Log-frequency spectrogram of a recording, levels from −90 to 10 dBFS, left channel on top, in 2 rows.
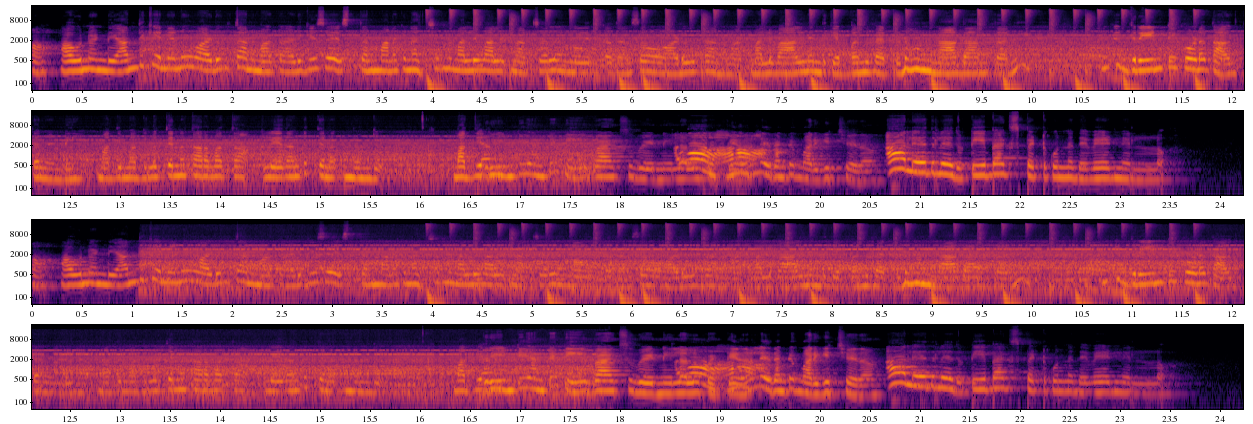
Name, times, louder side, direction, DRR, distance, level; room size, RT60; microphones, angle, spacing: voice 1, 0.0-10.0 10.7-15.6 16.3-16.8 18.6-19.5 20.7-23.4, left 5 dB, 65° left, 0.5 m, -25 dB
sound 1, 1.1-17.8, right 3 dB, 90° right, 1.4 m, -30 dB
sound 2, 3.9-11.7, left 2 dB, 15° left, 0.5 m, -35 dB
voice 2, 5.4-5.9 10.5-11.0 16.6-20.6, right 4 dB, 55° right, 0.6 m, -28 dB
20.5 x 6.8 x 8.7 m
head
